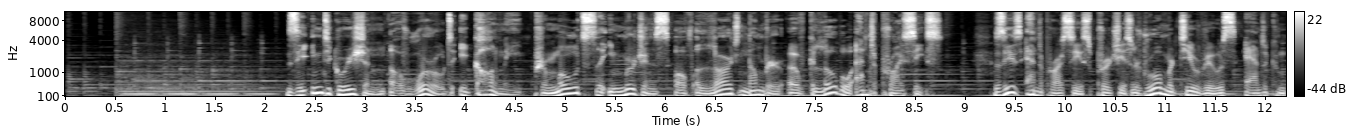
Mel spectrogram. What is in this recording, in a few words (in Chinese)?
英文 科技 动感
